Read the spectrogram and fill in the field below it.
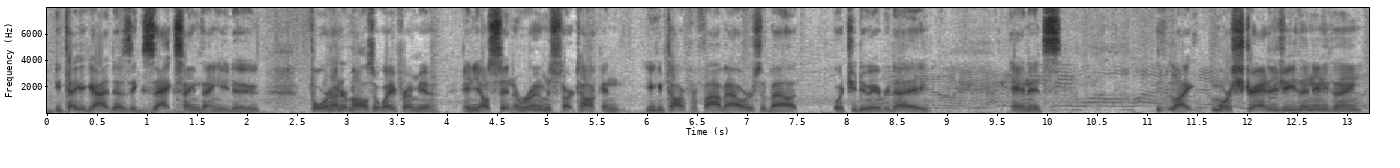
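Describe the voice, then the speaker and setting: A man's voice: mid-range voice, fairly even intonation, moderate pace, a little hiss or hum. A middle-aged man, chatting casually and reminiscing in a folksy, plain-spoken way. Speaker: competitive car auctioneer being interviewed.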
